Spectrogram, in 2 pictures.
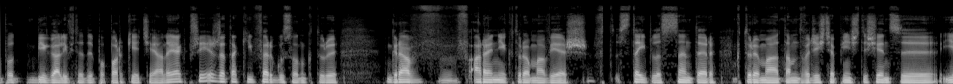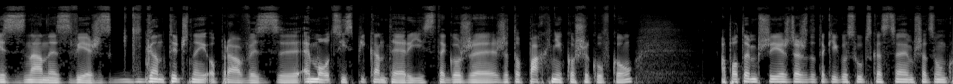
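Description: No technical faults occur at any point in this recording.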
